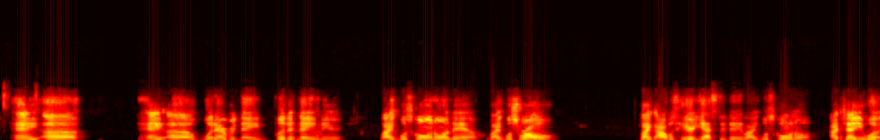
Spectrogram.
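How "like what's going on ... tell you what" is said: ordinary talk, nothing marked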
